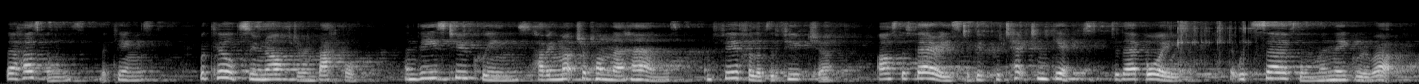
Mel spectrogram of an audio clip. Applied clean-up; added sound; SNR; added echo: neural separator model SepFormer DNS4.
